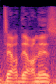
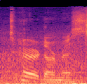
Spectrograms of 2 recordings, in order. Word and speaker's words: Terre d'Hermès: me suis dit bah je vais pas lui répondre Terre d'Hermès avec l'accent bien français, elle va rien comprendre, donc je me suis dit je vais angliciser un petit peu la prononciation. Donc j'ai répondu Terre d'Hermès. Terre d'Hermès.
